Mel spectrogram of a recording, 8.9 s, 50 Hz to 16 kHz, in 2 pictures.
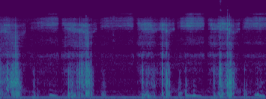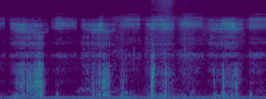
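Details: A sleeping dog snoring: rough, fluttering breath noises at an uneven pace, about 50 a minute, over a steady low hum.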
